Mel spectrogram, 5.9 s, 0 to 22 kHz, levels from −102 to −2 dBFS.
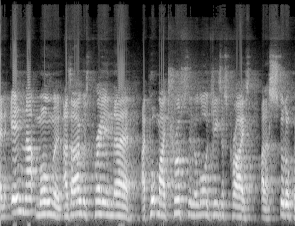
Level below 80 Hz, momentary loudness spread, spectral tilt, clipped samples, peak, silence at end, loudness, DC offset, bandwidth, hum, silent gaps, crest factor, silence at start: -62 dBFS; 9 LU; -4 dB/octave; under 0.1%; 0 dBFS; 0 s; -13 LUFS; under 0.1%; 14 kHz; none; none; 12 dB; 0 s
